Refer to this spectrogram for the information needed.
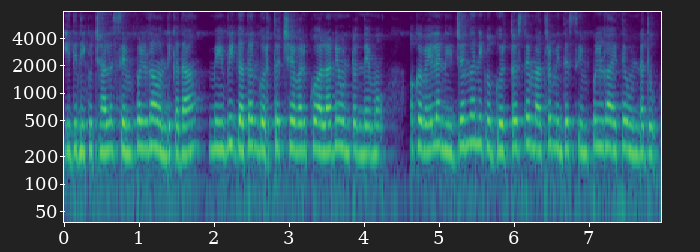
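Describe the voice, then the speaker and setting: A woman's voice: fairly high pitch, little pitch movement, fast, dark tone, close to an everyday voice. A woman voicing an anxious young woman in love, pleading through tears in a storybook reading. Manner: pleading, tearful.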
